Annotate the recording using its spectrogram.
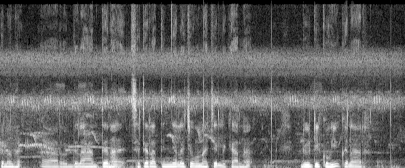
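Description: A man talking in short phrases, with a pause about two-thirds of the way through. Behind him is a steady, high-pitched chirring of insects, likely crickets.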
